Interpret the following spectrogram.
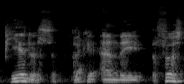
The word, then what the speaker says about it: Pedersen: I pronounce it Pedersen when I'm in Sweden. Yeah. Pedersen.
